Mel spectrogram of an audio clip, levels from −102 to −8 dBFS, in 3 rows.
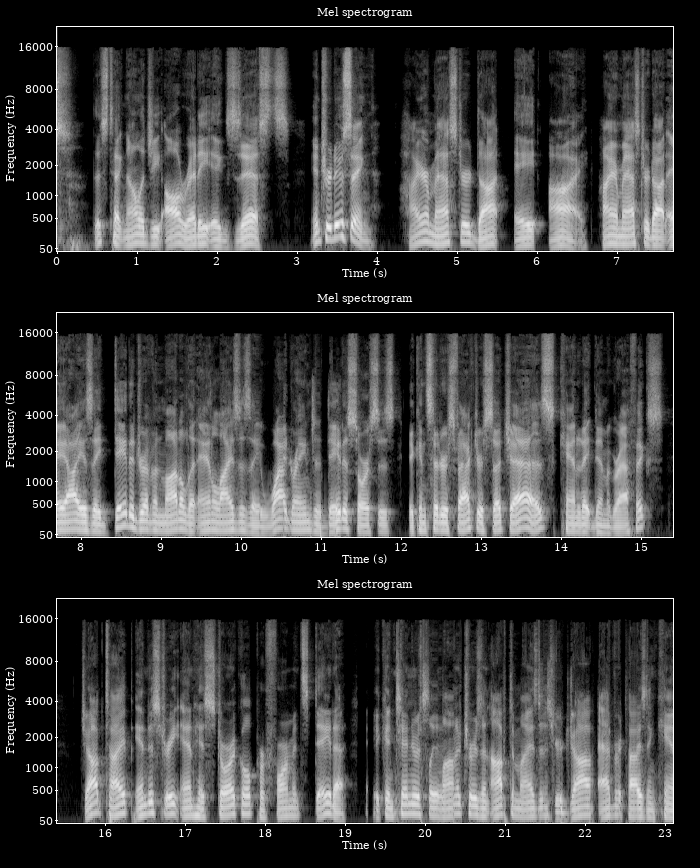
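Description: Repeated packet loss (robotic sound) hits at 10.19–11.24 s and again at 19.64–22.92 s. Brief dropouts, up to 62 ms, are each patched by stretching the previous sound, leaving the speech choppy.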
